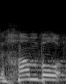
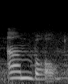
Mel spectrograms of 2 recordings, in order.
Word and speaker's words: Humble: Now, is it humble or umble? It's umble. There's no H. The H is silent.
